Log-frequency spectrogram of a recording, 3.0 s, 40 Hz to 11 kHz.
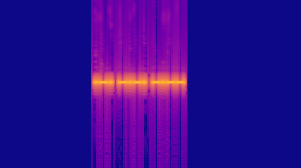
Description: Morse code, heard as a keyed tone, about 49 wpm, 700 Hz. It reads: RCY
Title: USA Call Sign Postfixes - 3 Letters 50wpm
